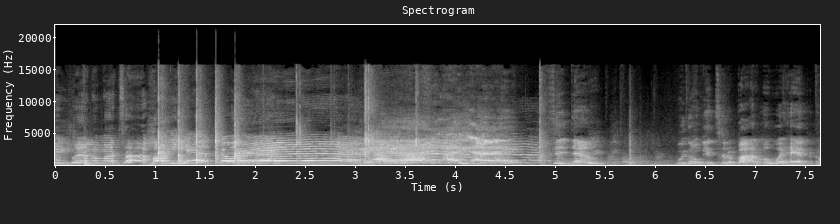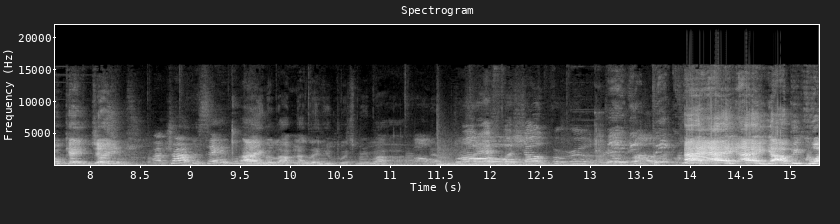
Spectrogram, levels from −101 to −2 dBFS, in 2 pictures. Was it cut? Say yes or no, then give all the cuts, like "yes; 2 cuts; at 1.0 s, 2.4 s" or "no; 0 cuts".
no; 0 cuts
